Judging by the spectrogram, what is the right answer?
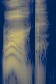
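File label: "walk", English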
